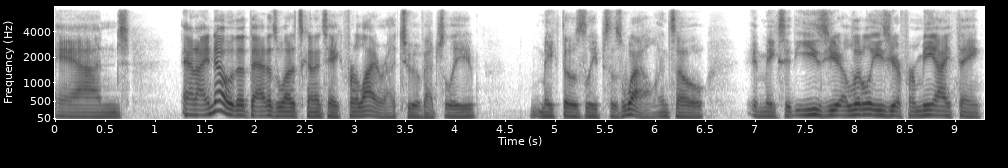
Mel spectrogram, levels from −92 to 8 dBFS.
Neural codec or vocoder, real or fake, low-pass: none; real; 7.2 kHz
